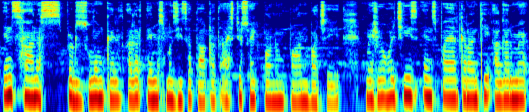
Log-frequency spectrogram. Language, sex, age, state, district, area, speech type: Kashmiri, male, 18-30, Jammu and Kashmir, Srinagar, urban, spontaneous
